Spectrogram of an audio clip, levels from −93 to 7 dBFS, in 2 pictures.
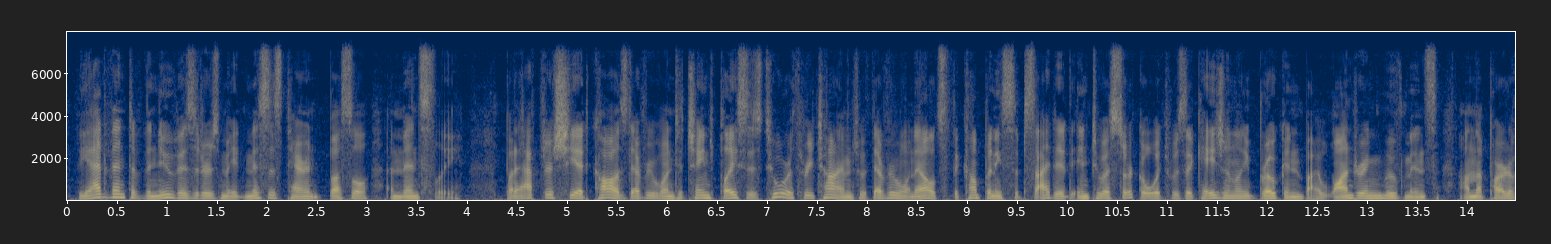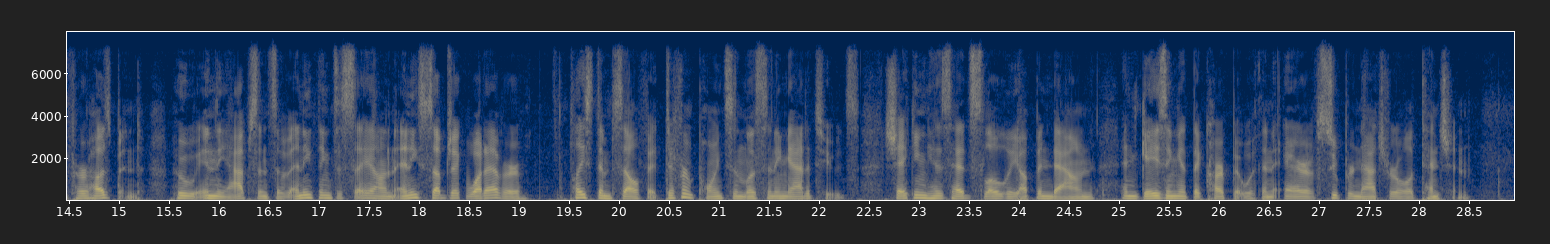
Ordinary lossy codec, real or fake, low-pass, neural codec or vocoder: Opus, 64 kbps; fake; 7.2 kHz; vocoder, 22.05 kHz, 80 mel bands, Vocos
